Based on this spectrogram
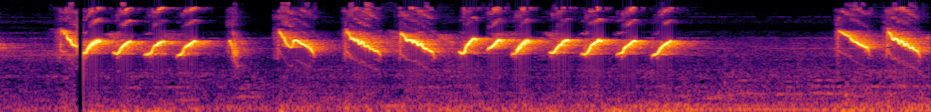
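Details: Buxtoni white-eye delivering a 'wit wit' style song: bright, high, rapidly repeated chirps in runs of several notes, separated by short gaps, ending after a pause with a fresh burst.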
